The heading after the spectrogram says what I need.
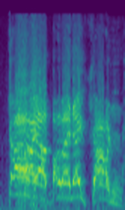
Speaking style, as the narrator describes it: Weimar, in a voice that's clearly not his own, shouting very loudly

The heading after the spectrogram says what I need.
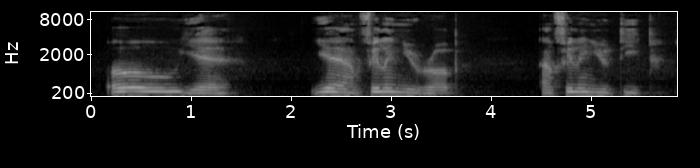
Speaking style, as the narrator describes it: she moaned into the phone

